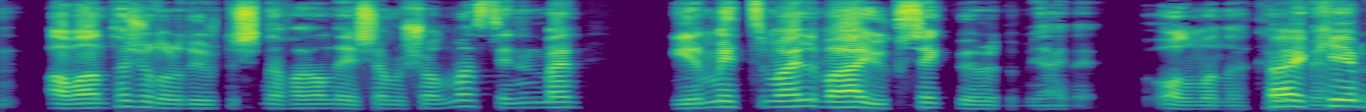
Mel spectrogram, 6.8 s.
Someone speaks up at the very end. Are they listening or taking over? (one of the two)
taking over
